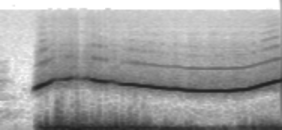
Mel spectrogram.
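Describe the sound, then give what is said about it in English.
A loud, shrill human whistle calls children home to eat. After a brief silence it comes as one long, sustained whistled tone that sags slightly in pitch and rises again at the end. “I mean a loud whistle.”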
